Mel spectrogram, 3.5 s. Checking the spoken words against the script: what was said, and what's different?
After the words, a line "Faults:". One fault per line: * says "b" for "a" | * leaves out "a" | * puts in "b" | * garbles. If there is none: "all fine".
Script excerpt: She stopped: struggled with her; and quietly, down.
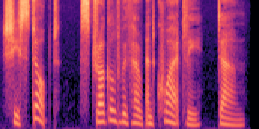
She stopped: struggled with her; and quietly, down.
Faults:
all fine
